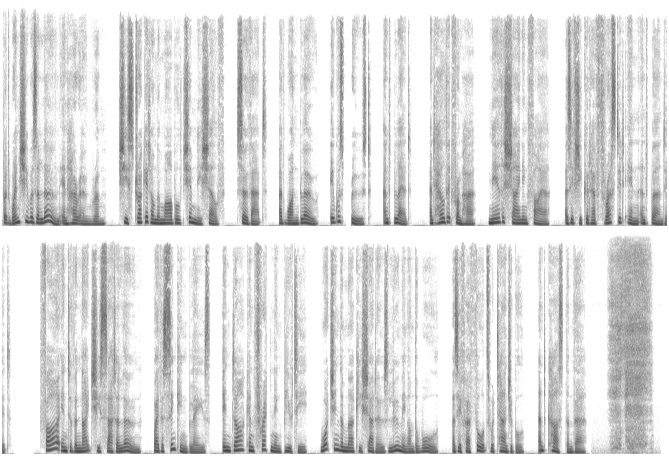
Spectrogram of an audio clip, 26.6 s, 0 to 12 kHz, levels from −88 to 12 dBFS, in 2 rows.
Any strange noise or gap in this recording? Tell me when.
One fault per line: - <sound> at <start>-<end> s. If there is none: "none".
- dropout at 6.9-7.0 s
- sniff at 25.4-26.3 s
